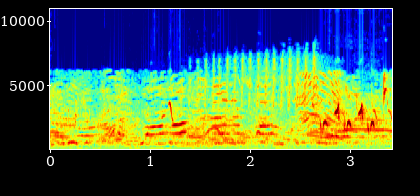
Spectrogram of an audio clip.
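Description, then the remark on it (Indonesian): A dense chorus of many birds chirping nonstop at a zoo, mixed with the murmur of a chattering crowd and children, with a few sharper, brighter chirps rising near the end. “Wow, banyak sekali burungnya.”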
